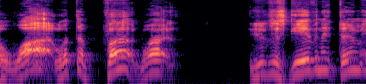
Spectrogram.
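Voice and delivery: high-pitched, incredulous questions; retold disbelief. Buyer can't believe dealer gives it free, incredulous. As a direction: re-enact being floored by a gift, voice jumping up.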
